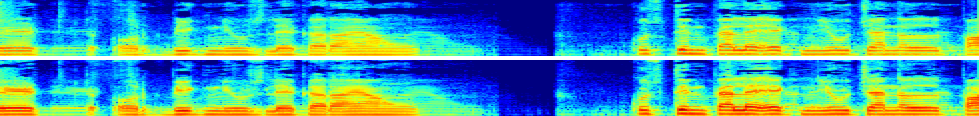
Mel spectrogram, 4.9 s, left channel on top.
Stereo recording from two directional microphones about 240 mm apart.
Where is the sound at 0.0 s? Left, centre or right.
Right.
